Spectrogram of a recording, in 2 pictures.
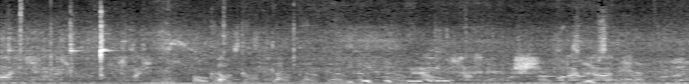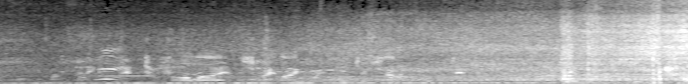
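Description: Several car engines roar and rev as cars race on a dirt track.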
